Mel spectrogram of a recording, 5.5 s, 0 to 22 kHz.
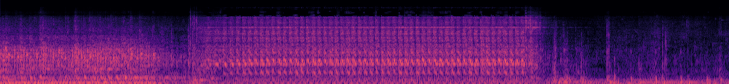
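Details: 1993 Johnson 60hp outboard after repairing a chafed neutral-safety wire and fitting a new starter/solenoid; it cranks briefly, catches cleanly and runs evenly; normal start and running.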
